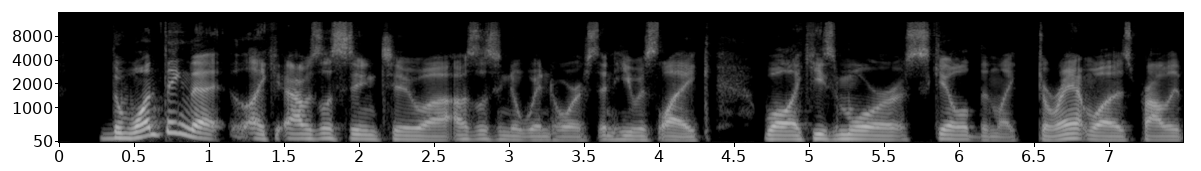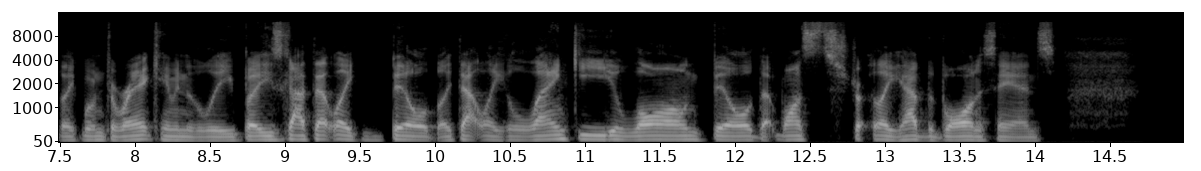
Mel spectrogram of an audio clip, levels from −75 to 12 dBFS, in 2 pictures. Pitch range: 100-120 Hz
